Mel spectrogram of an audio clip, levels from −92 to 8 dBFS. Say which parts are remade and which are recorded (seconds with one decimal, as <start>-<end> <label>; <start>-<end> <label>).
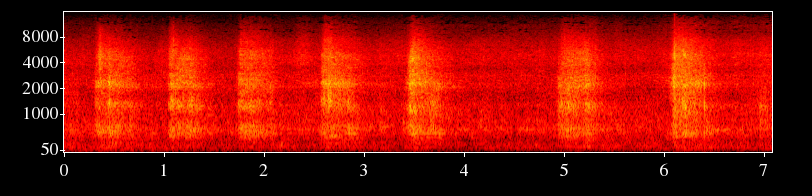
0.0-0.5 remade; 0.5-2.1 recorded; 2.1-7.1 remade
